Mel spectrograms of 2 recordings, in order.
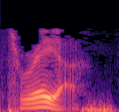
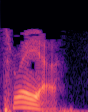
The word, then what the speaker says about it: Threya: So to do that, I'm going to make up a hypothetical planet, and I'm going to call it Threya. That's Earth backwards. Threa. I've kind of mixed the letters up a little bit, but I pronounce it Threya.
